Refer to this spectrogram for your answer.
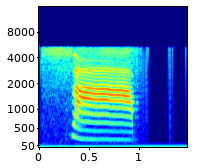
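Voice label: "saap6", Cantonese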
